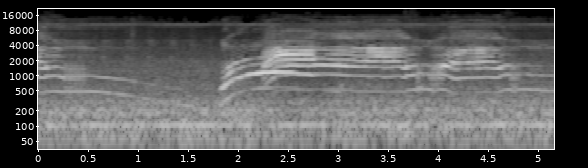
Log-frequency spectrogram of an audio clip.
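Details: Cats in a threatening standoff: a fading tail of one yowl, then a loud wail that rises and holds a wavering, slowly falling pitch before breaking into a shorter yowl.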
